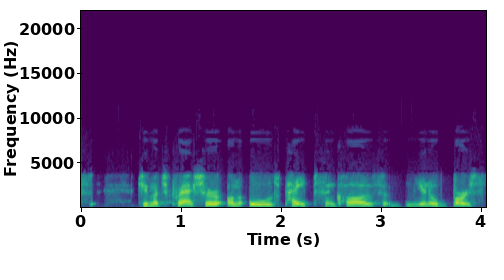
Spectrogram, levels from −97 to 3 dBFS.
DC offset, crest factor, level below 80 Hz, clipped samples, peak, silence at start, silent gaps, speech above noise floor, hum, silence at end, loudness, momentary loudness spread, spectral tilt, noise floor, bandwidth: under 0.1%; 16 dB; -80 dBFS; under 0.1%; 0 dBFS; 0 s; none; 26 dB; none; 0.1 s; -16 LUFS; 9 LU; -7.5 dB/octave; -43 dBFS; 4.1 kHz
